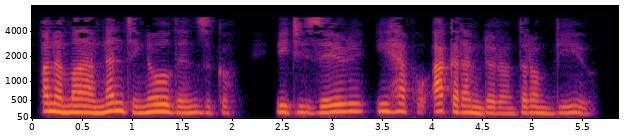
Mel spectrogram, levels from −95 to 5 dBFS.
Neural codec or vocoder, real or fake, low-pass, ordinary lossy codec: codec, 16 kHz, 0.2 kbps, FocalCodec; fake; 7.2 kHz; MP3, 24 kbps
